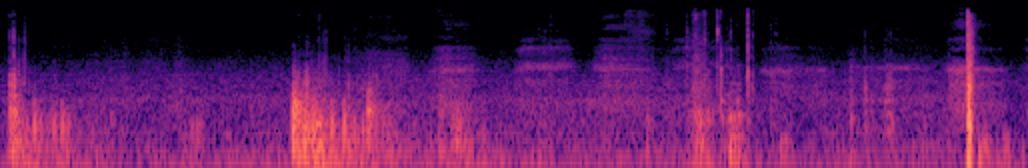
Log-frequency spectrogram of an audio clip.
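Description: Thumps and knocks from someone clambering over a wooden rail, the heaviest thump about two seconds in, with a few lighter knocks later.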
